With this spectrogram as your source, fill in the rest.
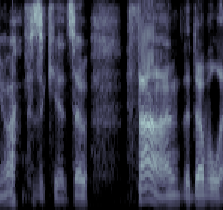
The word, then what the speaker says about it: Thaan: So Thaan, the double A, that is the correct pronunciation. But it can, it can. I've had people call it Than, like Thando Mm-hmm.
